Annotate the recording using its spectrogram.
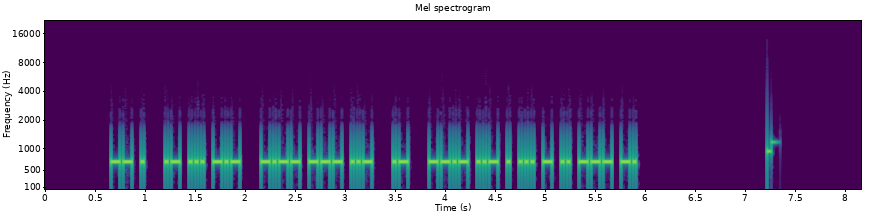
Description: Morse code, heard as a keyed tone, about 40 wpm, 700 Hz. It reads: ME ASK YOU A QUESTION
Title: Sets of 5 Words Encore2 40wpm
